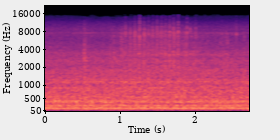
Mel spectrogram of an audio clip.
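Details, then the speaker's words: Coachmen Wyoming 5th-wheel rear rooftop A/C after taping off the intake recirculation, for excess condensation and weak flow: steady, even rush of air over a low constant hum, no rattles or surging; strong flow from vents throughout, running normally. "good flow but not want to rip out of my hands and of course now with these closed-off I actually have earplugs coming out of my vents"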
